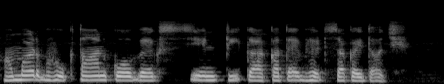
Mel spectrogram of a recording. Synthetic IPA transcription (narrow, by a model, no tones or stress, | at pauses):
həməɾbʱukt̪ankobeksinʈikakət̪ɛbʱeʈsəkəjt̪ət͡ʃʰ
